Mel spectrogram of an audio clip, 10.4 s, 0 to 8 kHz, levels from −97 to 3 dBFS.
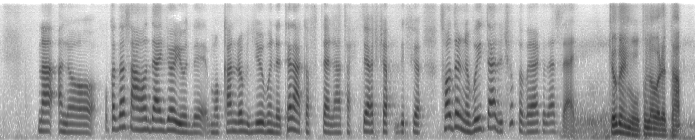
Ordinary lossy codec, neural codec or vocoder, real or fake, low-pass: none; codec, 24 kHz, 0.9 kbps, WavTokenizer, large speech release; fake; 7.2 kHz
